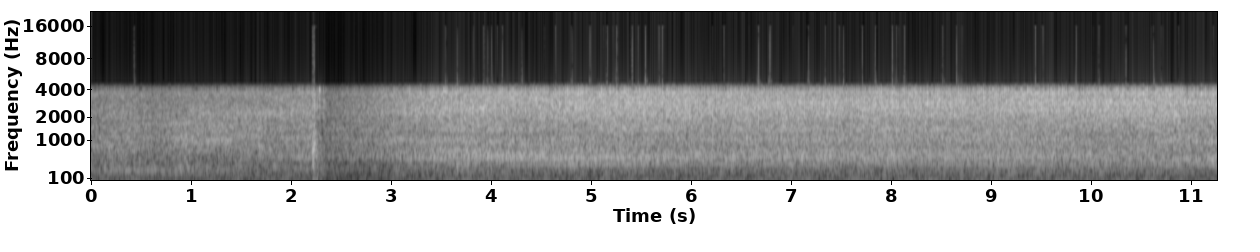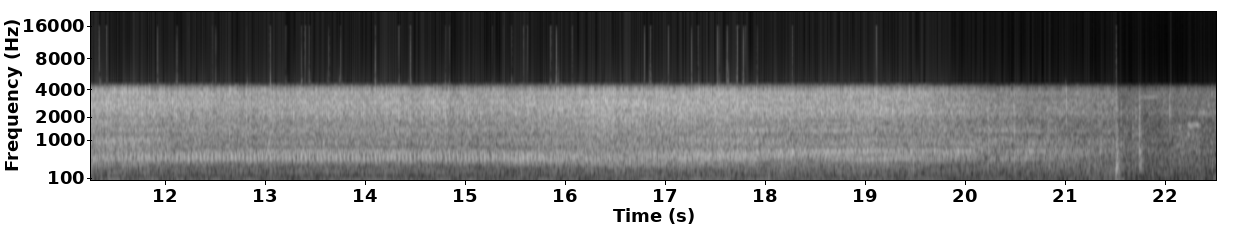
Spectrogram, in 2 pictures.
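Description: Alfa Romeo GTV's 3.0 24-valve V6 engine idling steadily, heard close to the open engine bay. It gets louder about two seconds in and falls away near the end.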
